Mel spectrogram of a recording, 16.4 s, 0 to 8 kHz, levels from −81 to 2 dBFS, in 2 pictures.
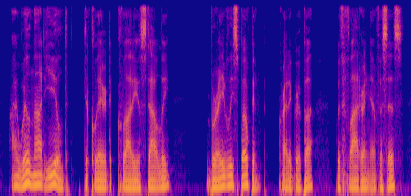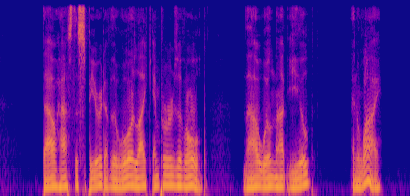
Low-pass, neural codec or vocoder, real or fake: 7.2 kHz; codec, 16 kHz in and 24 kHz out, 2.2 kbps, FireRedTTS-2 codec; fake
